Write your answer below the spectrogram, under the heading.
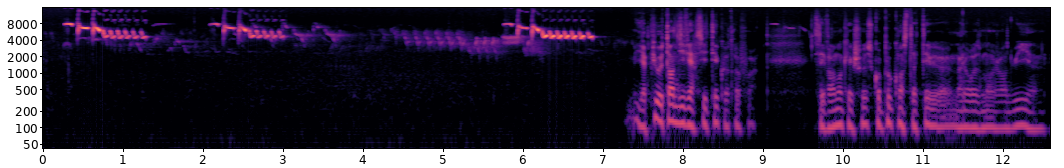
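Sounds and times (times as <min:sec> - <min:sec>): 
blue tit singing high thin trilling phrases: 0:00.0 - 0:07.9
speech: 0:07.4 - 0:12.5.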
